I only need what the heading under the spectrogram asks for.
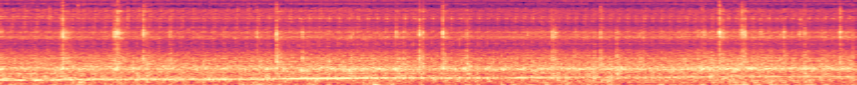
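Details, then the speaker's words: Rear hub motor of a Mercane Wide Wheel electric scooter: whining tone climbs with wheel speed, sharp clicks about once a second; something appears to have come off inside and is spinning around, cause unconfirmed. "I don't know what it is but it is sound like this little boot that's losing their necks just spinning around but it just sounds terrible"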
